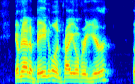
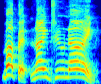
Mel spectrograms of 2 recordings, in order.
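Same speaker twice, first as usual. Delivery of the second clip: drawn-out, higher, louder name call; slow showman roll call of the name; announcer call-out; 4 dB louder, slower than usual. Acted. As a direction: announce the username slowly like a host. Announcing a viewer's username.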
